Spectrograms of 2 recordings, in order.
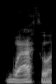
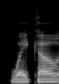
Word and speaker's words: Waco: Like, if you didn't know the name of the city or the town, it reads like Wacko in my opinion, but Waco is is the way it is to be pronounced.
